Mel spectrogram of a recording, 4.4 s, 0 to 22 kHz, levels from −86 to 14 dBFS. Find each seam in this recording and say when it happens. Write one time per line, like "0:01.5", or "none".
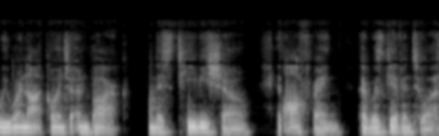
0:01.5
0:02.8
